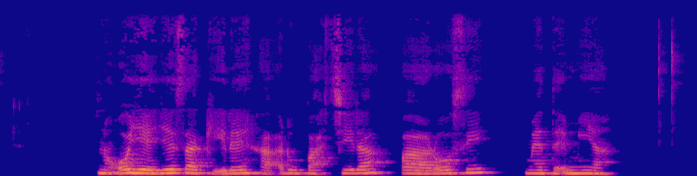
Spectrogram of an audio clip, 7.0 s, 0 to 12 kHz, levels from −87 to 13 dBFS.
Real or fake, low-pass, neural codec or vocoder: real; 10.8 kHz; none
